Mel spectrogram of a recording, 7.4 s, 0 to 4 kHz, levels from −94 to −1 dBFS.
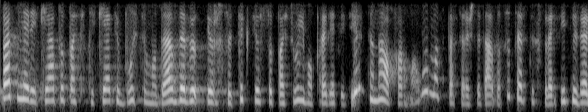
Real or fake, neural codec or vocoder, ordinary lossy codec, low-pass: fake; codec, 16 kHz, 2 kbps, FunCodec, trained on Chinese and English, 25 frames a second; Opus, 32 kbps; 3.6 kHz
